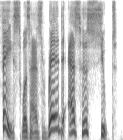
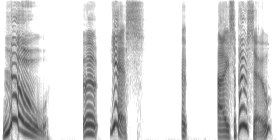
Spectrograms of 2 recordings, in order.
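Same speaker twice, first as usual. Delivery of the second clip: reluctant queen. Acted.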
